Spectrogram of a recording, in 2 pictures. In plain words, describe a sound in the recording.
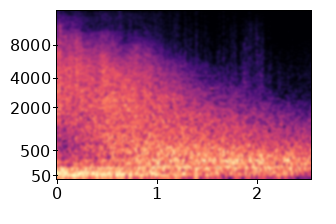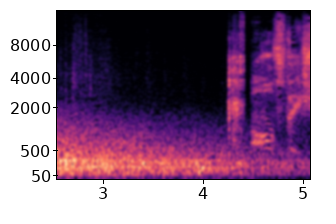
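Heavy naval guns boom and rumble away.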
